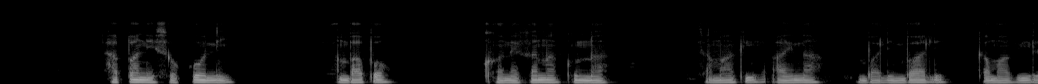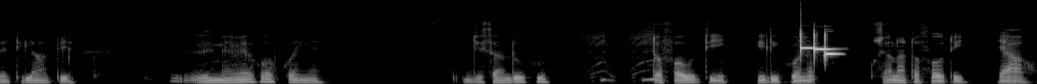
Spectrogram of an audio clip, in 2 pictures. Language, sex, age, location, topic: Swahili, male, 18-24, Mombasa, agriculture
